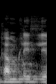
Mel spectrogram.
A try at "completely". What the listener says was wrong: Again, it's completely. It's completely, it's not completely. So the stress is not enough. Okay, it's mispronounced as completely. Okay, this is wrong. All right, you need to give more stress on this phrase pa, poo. Okay, completely, okay, completely, not completely.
